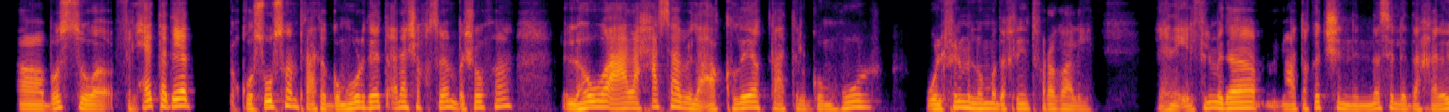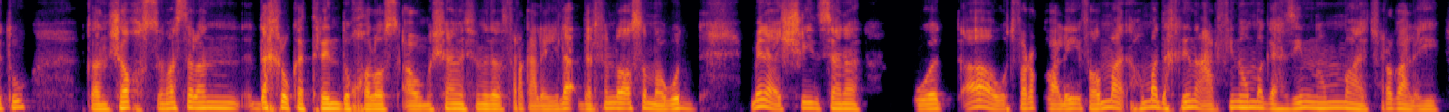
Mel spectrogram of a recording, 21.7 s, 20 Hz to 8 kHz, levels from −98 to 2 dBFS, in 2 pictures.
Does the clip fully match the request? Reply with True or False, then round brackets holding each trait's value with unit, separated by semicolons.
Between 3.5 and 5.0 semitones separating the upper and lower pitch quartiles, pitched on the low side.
True (4.5 semitones; 130 Hz)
